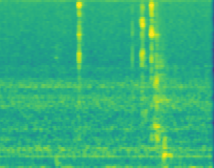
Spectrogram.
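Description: Near silence with a faint low steady hum and two faint clicks, one a little before the middle and one about three-quarters of the way through.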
